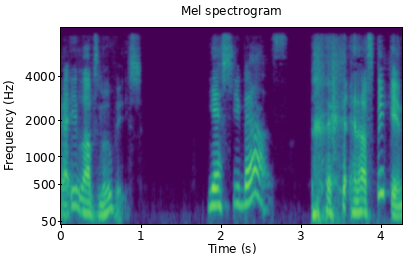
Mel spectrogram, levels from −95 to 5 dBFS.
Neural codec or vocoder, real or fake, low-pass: codec, 16 kHz in and 24 kHz out, 1.1 kbps, FireRedTTS-2 codec; fake; 7.2 kHz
